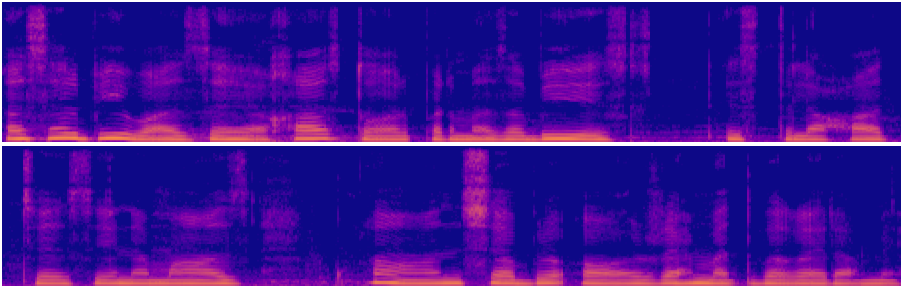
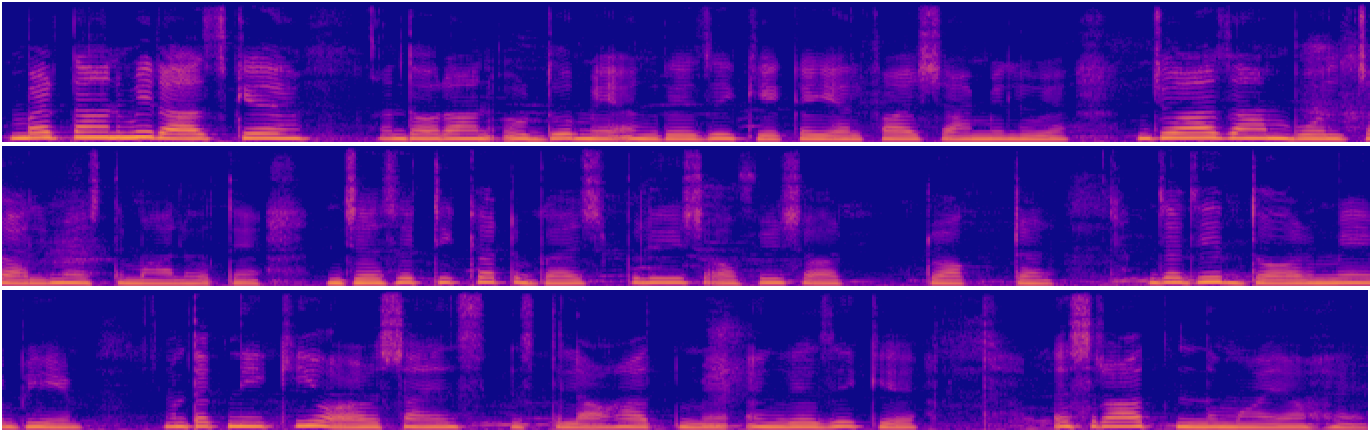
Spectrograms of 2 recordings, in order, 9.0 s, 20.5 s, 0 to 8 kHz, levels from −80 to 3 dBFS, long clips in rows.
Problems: constant background noise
